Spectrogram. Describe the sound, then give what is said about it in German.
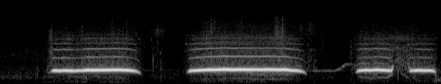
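A man imitates a dove's cooing call with steady, hollow hooting tones: two long drawn-out notes, then two short ones, fairly loud with no talking. “Así llamaban la paloma también.”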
